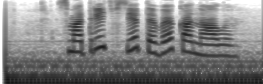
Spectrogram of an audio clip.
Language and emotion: Russian, positive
